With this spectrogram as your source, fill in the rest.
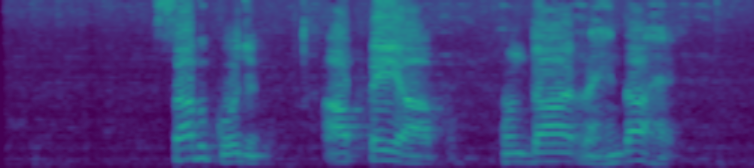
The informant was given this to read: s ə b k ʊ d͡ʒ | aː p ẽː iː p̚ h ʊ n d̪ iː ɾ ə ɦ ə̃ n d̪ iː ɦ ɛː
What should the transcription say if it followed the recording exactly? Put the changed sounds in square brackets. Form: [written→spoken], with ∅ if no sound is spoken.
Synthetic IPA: s ə b k ʊ d͡ʒ | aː p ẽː [iː→aː] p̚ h ʊ n d̪ [iː→aː] ɾ ə ɦ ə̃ n d̪ [iː→aː] ɦ ɛː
